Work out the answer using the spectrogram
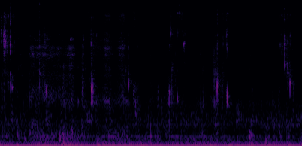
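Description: A person chewing a mouthful of barbecue-sauced meat close to the microphone: faint, scattered wet mouth clicks, over a steady low hum.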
